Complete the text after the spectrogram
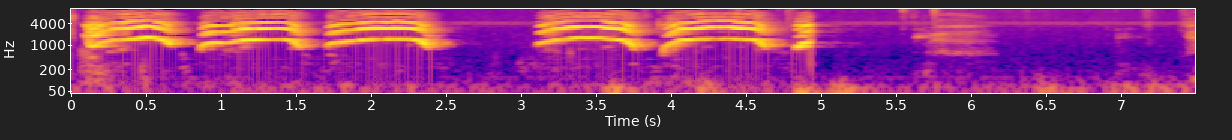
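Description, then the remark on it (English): A coyote greeting howl, played from a caller speaker to lure coyotes on a coyote hunt, rings out in five loud, wavering, arched yowls in two quick bursts with a short gap between, followed by a faint scratchy rustle and quiet. “We'll go for our greeting.”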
